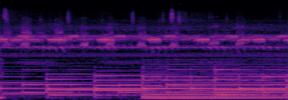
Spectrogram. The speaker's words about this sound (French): Dans un grand arbre appelé sycomore, des cigales chantaient leurs chansons monotone.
